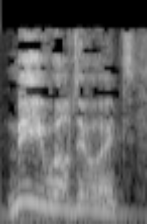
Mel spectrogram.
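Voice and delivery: high, very loud hammed-up yell; clashing outburst. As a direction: blurt it as two fighting selves. Both personalities speaking at once.

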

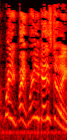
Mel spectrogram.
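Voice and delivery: high-pitched mock alarm; hammed-up high, flustered objection; flustered protest. Viola tries to stop them.

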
